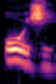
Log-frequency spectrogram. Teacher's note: Quando a gente pronuncia a palavra hoje, o H ele fica mudo, ele não é pronunciado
